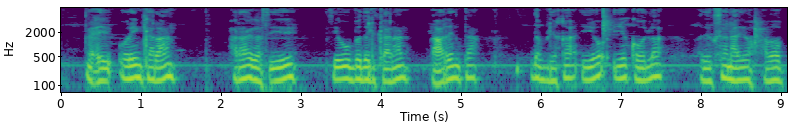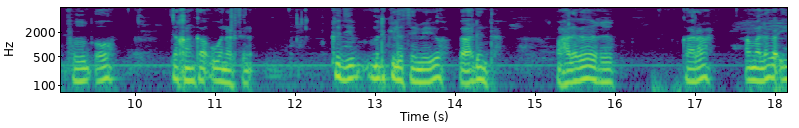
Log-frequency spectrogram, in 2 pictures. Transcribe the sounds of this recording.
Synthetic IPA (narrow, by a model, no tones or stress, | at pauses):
wɑħɑjɔɾɛjŋkʰɐɾaːn | hɑɾaːɣɐsij | sɪʊbɐðɐlɪkʰɐɾaːn | b̥ɑʕɾɪnt̪ʰɐ | d̪ɐbliqɑijɔijɔkʰɔwlɐ | ɐðɛːɡsɐnaːjɔhɐβabfʊðʊd̪ɔː | d̪̥ɑqɑŋkʰɐʔʊwɐnaːɡsɐn | kʰɐd̪ibmɐrkʰiːlɐsɐmɛːjɔb̥ɑʕɾɪnt̪ʰɐ̥ | wɑħɑːlɐɣɐɛq | kʰɐɾaː | ɐmɐlɐɣɐʔ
